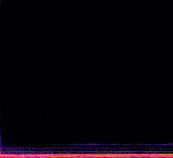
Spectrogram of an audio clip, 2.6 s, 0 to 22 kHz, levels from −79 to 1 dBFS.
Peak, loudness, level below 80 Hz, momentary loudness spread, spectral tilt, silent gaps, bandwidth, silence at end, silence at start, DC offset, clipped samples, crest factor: -10 dBFS; -25 LUFS; -82 dBFS; 4 LU; -10.5 dB/octave; none; 2.1 kHz; 0 s; 0 s; under 0.1%; under 0.1%; 14 dB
